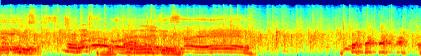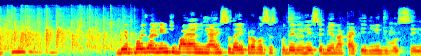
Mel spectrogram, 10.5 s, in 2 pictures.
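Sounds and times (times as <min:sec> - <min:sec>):
laughter: 0:00.0 - 0:06.3
applause: 0:00.0 - 0:07.1
speech: 0:00.1 - 0:03.3, 0:04.3 - 0:06.0, 0:06.7 - 0:10.5.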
